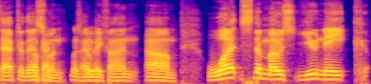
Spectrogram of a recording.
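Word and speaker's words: pho: I used to say faux and then I heard it was fu.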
